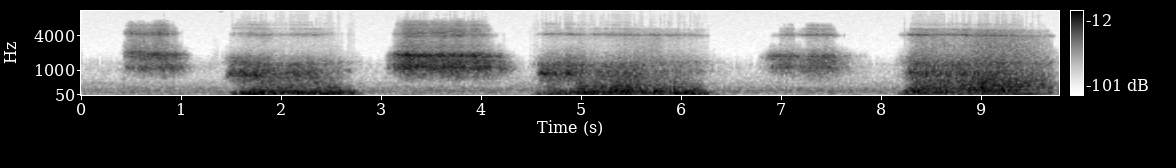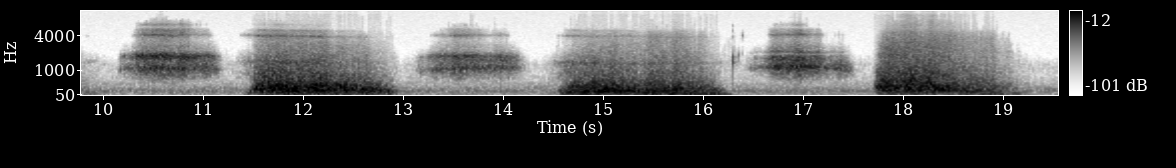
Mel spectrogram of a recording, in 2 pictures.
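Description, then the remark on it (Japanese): Slow, repeated breaths blown into the ear to warm it, about a dozen soft airy puffs, each with a deep rushing low rumble, alternating with lighter hissy intakes in a steady rhythm, with no talking. “まずは吐息でお耳を温めて”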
